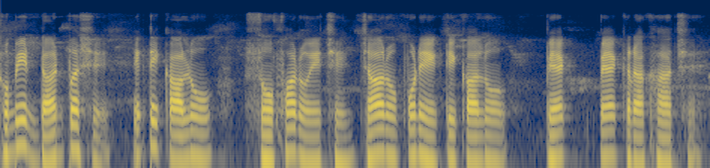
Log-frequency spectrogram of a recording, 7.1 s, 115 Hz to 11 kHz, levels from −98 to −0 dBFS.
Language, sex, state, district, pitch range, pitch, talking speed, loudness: Bengali, male, West Bengal, Cooch Behar, 135-160 Hz, 145 Hz, 125 wpm, -17 LUFS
